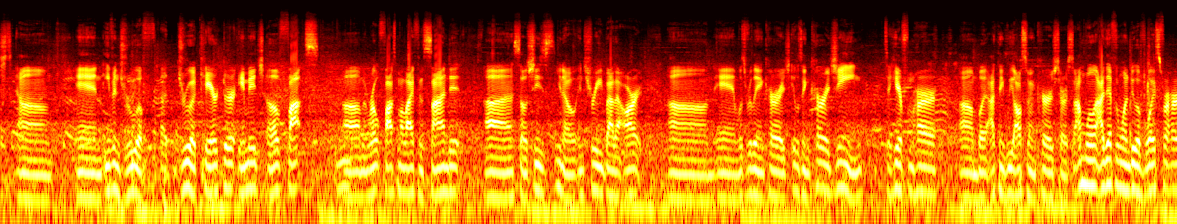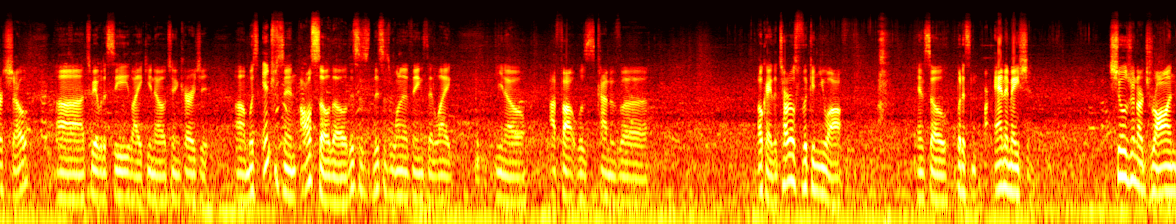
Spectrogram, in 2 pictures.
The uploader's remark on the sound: LIVE at Las Vegas Comic Con. Listen as we debrief the event while we were still at the convention.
